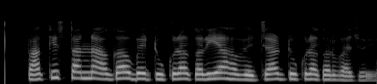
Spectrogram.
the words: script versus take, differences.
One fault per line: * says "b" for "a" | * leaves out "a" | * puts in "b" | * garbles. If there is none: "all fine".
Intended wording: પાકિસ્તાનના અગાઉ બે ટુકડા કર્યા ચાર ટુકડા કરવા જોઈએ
* puts in "હવે"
